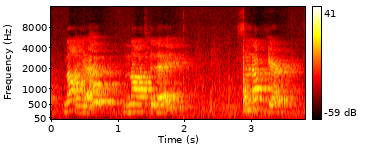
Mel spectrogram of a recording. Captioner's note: none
